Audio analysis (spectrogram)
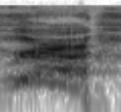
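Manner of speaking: short mock monster roar; high, strained rage roar; Incredible Hulk. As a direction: imitate a raging brute's growling roar. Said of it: "he was like".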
